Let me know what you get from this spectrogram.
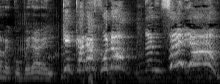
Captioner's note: obnoxious snoring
